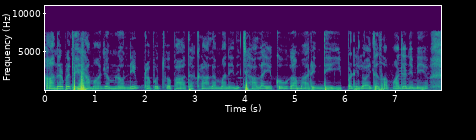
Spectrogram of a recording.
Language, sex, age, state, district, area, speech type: Telugu, female, 18-30, Andhra Pradesh, Chittoor, urban, spontaneous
